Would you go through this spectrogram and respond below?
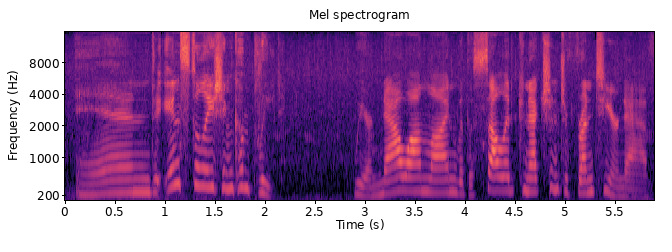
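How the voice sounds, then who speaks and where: A woman's voice: high voice, animated, normal speed, sharp tone, slight background noise. An actress playing an eager, chirpy young female military technician in a video game. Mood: upbeat, eager. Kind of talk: scripted video game dialogue.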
